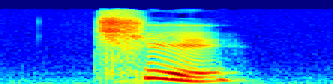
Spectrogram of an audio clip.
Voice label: "chi4", chinese pinyin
